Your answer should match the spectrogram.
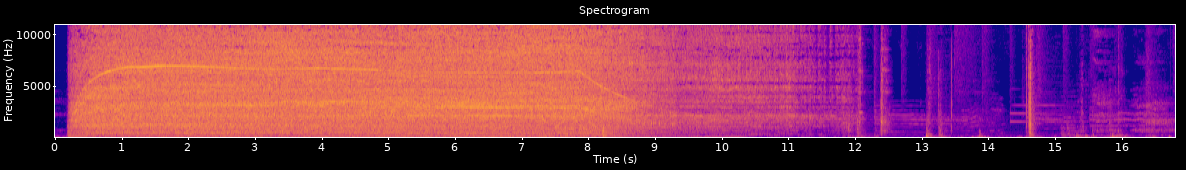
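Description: Skil corded circular saw starting up and crosscutting a one-by-twelve board, its high whine steady for about eight seconds, then falling in pitch as the blade spins down after the cut. A few knocks follow as the cut board is handled.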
